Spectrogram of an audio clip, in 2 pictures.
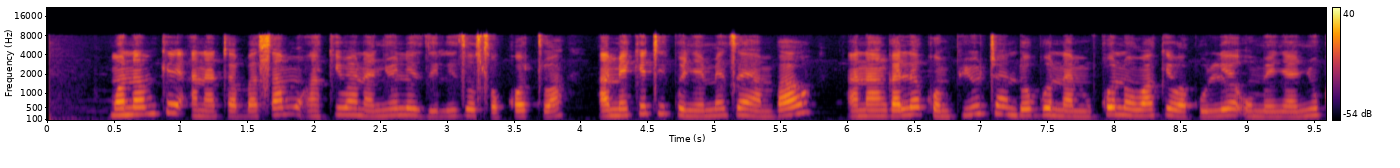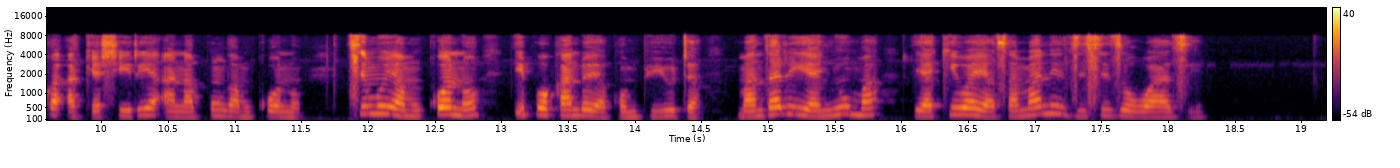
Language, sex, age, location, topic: Swahili, female, 25-35, Nairobi, education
